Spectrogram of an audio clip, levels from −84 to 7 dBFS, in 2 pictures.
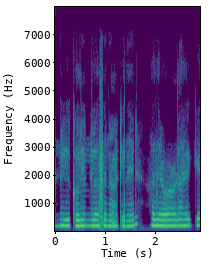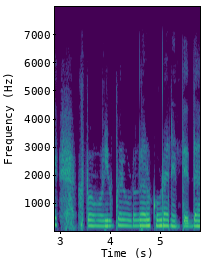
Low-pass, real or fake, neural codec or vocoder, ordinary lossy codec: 7.2 kHz; fake; vocoder, 44.1 kHz, 128 mel bands every 512 samples, BigVGAN v2; none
